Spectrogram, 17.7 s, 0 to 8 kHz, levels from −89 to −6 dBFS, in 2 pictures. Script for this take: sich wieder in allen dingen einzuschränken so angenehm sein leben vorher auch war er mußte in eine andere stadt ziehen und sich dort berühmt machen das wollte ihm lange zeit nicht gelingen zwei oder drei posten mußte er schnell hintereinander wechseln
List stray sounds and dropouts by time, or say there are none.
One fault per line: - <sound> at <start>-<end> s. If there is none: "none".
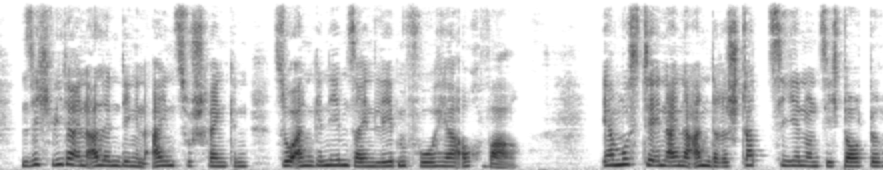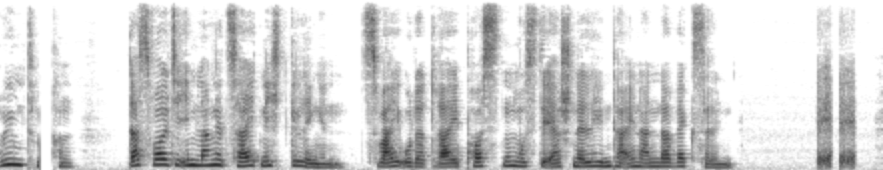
- dropout at 9.2-9.4 s
- laugh at 17.0-17.4 s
